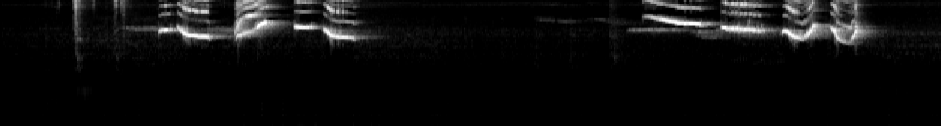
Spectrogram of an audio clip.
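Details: Loud whistled song of an orange-headed thrush, slurred down-and-up notes in two clusters, the second opening with a long descending whistle, with faint low hum beneath.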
